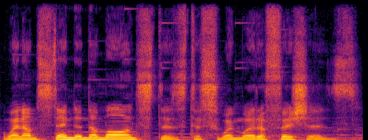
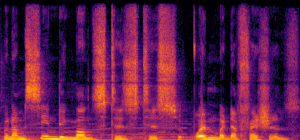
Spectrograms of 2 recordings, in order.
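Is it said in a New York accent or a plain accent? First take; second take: New York; plain. First: It is said in a New York accent. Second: It is said in a plain accent.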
